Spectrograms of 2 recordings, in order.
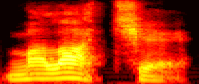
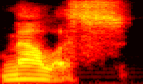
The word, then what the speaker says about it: Malache: Josephine Malache. Everyone pronounced it malice because it's m- a lac, but it's malache in Italian.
